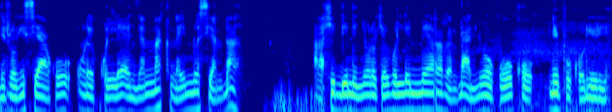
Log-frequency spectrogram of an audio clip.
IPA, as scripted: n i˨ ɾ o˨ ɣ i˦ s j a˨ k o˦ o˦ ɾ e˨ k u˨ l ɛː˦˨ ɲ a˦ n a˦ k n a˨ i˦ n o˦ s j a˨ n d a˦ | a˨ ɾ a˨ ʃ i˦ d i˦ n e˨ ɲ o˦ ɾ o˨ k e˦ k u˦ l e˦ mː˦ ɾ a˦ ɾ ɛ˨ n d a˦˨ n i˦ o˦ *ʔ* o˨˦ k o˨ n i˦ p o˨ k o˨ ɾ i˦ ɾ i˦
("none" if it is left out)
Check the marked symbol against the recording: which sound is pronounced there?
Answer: k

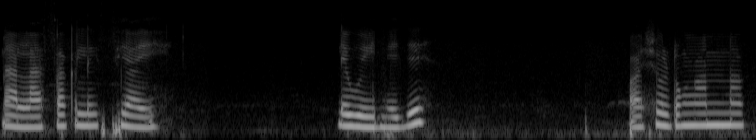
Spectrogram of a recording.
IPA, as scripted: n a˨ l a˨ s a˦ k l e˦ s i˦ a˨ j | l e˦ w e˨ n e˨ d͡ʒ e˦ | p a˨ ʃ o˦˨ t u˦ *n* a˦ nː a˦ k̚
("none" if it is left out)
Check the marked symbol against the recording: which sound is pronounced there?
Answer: ŋ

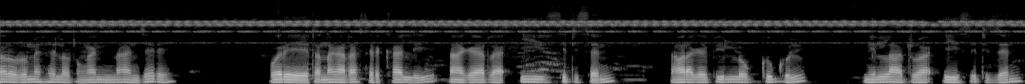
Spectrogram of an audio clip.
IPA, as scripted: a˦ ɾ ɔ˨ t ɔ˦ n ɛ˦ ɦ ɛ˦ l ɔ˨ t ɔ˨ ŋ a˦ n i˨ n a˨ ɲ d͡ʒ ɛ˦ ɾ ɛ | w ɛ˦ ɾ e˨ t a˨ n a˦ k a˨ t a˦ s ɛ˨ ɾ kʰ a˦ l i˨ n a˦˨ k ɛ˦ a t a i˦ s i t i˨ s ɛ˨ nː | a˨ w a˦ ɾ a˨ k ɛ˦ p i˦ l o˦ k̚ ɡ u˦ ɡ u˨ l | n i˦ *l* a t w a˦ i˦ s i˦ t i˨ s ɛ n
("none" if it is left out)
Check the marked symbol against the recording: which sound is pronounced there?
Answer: l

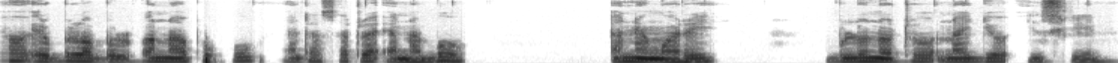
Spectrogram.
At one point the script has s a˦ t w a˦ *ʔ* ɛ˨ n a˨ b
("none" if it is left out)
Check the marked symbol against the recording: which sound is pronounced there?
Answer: ʔ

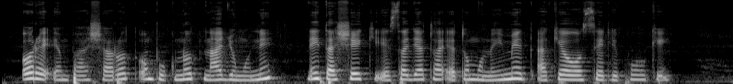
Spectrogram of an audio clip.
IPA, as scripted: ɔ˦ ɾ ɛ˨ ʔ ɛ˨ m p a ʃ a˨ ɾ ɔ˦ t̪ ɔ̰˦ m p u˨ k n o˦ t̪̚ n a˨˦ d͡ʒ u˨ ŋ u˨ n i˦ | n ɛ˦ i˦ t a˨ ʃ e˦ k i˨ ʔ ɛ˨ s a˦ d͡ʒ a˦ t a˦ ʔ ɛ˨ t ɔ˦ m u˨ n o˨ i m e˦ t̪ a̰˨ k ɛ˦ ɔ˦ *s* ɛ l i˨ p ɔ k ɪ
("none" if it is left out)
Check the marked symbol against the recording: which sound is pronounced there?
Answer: s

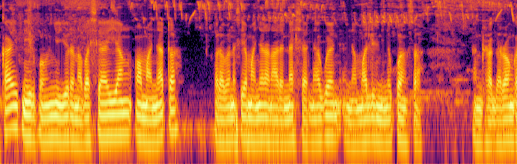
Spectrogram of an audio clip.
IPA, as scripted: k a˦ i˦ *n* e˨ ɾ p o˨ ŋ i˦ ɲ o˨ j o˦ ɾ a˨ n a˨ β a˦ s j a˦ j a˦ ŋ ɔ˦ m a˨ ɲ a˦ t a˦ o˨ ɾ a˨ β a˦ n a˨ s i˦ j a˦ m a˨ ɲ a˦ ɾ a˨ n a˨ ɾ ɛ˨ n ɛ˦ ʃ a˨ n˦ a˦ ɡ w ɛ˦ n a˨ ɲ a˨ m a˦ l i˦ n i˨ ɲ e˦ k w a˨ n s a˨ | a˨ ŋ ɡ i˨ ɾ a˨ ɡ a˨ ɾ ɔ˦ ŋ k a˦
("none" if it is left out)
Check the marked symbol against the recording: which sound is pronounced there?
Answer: n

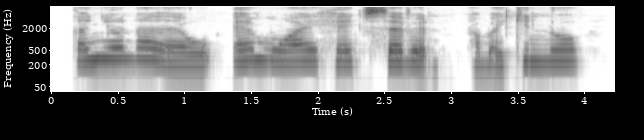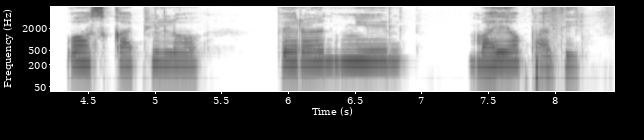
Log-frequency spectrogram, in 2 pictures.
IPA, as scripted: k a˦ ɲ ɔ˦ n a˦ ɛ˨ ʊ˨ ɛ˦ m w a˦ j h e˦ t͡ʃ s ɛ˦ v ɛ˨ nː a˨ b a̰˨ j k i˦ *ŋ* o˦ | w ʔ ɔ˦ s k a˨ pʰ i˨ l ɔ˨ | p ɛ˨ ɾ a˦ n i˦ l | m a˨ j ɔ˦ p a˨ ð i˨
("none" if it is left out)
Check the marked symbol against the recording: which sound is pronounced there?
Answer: n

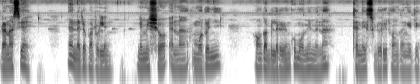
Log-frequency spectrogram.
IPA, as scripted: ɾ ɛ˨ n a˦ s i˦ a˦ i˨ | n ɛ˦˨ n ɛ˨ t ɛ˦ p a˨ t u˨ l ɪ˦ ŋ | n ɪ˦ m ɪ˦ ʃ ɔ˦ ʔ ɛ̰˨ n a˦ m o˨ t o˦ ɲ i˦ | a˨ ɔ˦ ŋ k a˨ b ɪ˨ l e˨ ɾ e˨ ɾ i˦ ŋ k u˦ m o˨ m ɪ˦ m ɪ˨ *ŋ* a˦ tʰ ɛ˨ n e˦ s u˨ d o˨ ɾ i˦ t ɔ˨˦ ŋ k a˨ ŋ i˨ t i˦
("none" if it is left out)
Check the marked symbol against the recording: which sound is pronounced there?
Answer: n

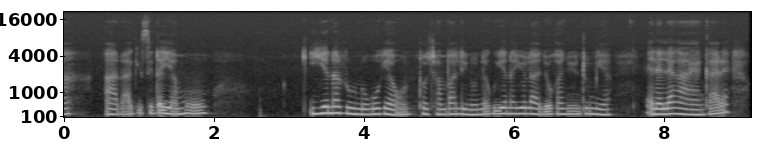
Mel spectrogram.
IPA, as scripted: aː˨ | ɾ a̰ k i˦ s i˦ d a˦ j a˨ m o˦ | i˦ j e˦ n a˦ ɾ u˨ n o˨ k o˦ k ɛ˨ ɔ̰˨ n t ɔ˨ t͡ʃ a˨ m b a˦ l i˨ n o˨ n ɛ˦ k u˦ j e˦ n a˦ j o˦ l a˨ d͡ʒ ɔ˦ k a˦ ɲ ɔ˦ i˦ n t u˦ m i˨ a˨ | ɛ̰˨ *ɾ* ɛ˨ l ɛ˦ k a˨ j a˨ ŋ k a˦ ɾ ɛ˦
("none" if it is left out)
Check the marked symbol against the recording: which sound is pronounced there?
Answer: l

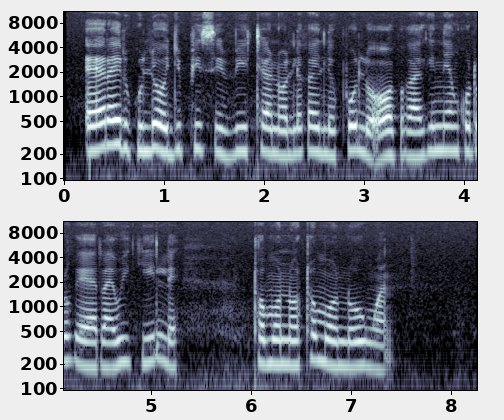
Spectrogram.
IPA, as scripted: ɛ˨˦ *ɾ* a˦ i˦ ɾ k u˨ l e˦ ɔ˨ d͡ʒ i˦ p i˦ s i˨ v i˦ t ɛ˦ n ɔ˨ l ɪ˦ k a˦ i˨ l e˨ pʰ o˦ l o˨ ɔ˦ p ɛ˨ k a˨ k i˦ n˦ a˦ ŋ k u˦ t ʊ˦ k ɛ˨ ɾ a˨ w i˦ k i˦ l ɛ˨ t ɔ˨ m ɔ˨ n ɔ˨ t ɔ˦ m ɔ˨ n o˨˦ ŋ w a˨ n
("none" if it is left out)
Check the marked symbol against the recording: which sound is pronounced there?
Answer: ɾ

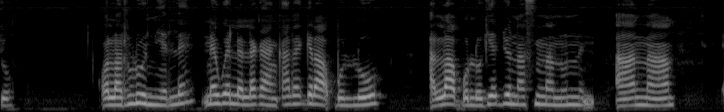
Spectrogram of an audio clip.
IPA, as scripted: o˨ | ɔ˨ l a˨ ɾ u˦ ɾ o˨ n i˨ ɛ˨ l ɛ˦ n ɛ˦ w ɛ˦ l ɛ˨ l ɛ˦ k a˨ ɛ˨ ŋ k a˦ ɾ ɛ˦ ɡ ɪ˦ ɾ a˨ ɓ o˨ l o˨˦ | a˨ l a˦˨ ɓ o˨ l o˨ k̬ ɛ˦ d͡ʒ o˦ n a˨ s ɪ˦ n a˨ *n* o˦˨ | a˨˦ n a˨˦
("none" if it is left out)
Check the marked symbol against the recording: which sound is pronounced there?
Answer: n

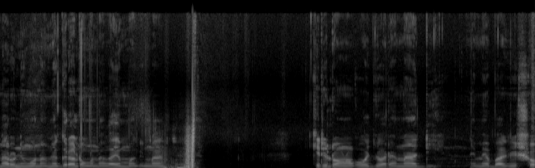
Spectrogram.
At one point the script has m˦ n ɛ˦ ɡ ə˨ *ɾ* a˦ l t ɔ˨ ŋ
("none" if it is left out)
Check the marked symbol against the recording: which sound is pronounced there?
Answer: ɾ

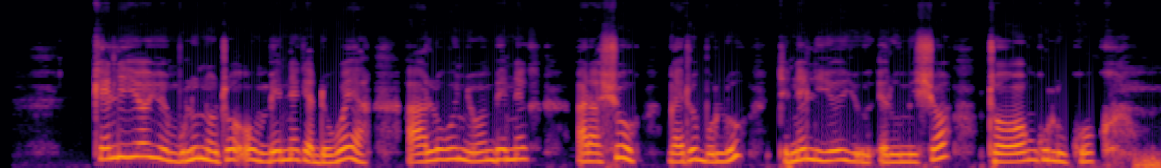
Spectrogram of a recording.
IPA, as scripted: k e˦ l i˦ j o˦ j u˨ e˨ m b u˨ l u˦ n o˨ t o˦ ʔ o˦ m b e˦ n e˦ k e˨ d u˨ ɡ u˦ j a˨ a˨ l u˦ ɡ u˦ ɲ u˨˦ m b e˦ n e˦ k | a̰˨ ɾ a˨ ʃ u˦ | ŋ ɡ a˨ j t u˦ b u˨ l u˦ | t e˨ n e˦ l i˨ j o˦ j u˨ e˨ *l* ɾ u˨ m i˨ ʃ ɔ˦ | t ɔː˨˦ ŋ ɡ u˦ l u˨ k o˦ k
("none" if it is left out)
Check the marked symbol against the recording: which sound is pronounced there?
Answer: none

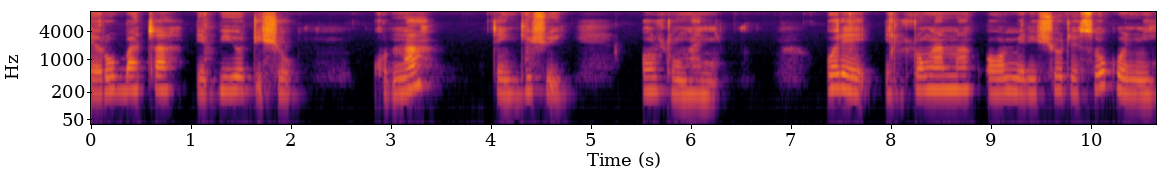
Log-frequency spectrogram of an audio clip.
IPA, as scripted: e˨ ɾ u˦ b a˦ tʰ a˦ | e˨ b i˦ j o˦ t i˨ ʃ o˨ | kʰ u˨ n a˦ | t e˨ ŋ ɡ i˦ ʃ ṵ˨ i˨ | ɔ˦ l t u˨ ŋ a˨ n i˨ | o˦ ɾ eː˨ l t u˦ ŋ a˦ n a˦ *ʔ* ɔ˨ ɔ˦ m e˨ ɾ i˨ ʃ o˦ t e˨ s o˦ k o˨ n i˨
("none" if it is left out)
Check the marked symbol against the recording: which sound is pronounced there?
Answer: k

